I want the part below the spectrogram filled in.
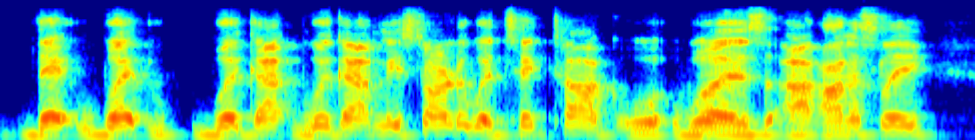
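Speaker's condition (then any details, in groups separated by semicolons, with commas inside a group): No condition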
